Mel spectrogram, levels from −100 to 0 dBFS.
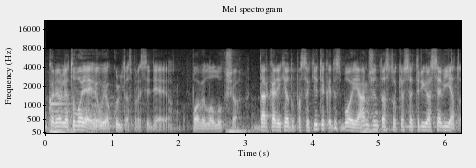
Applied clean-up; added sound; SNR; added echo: none; none; none; none.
